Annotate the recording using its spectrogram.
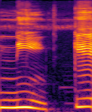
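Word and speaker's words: knock: एस बुजीनेसवेयर जब ये एन के पहले आता है तब साइलेंट होता है जैसे एग्जांपल के एन आई एफ E knife के एन डबल ई नी के एन ओ सी के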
